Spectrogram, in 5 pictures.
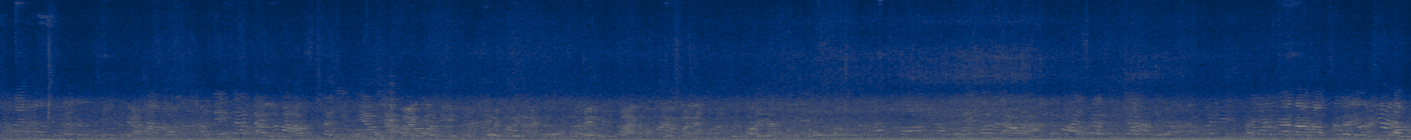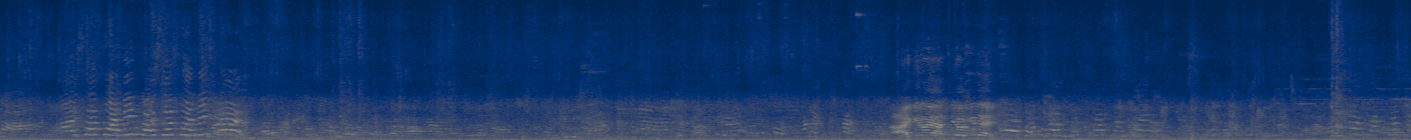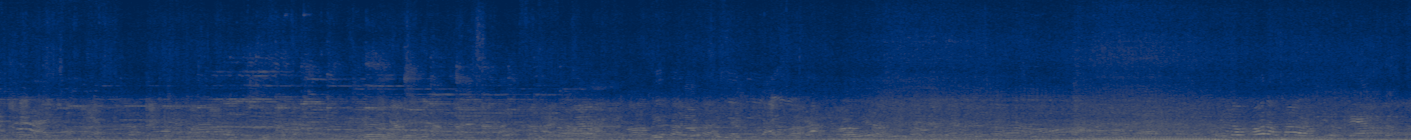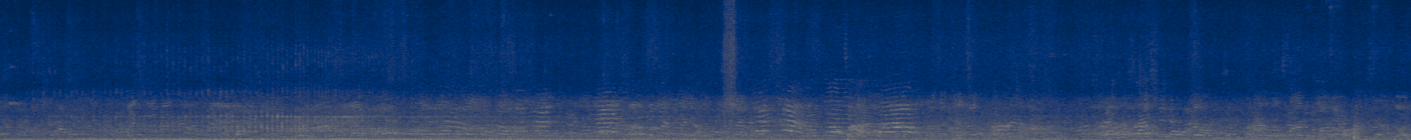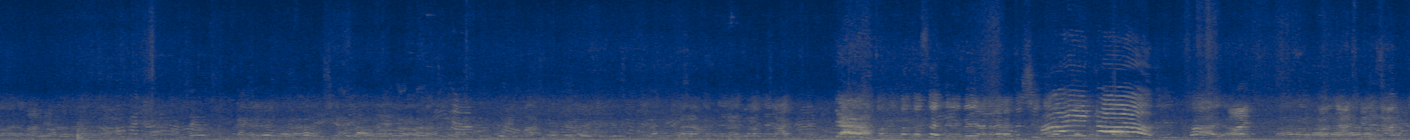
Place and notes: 龜山區中和南路, Taoyuan City - traditional markets
Traditional market, vendors peddling, traffic sound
